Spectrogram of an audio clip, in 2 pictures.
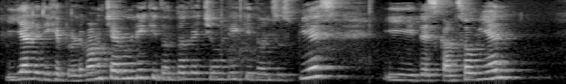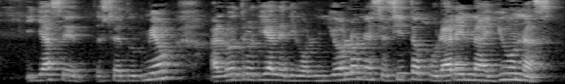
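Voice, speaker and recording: A woman's voice: medium pitch, moderate pace, dark tone, roomy sound. A woman with a Mexican accent, a traditional healer, telling a long story in an interview with many fillers and restarts.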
